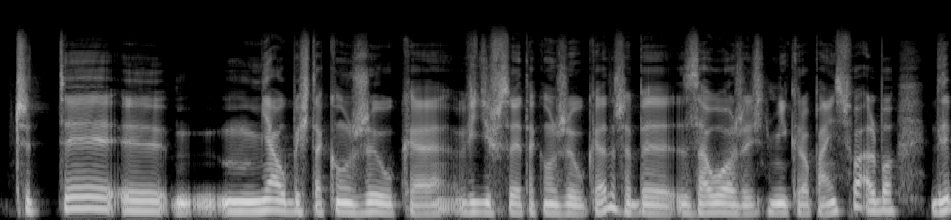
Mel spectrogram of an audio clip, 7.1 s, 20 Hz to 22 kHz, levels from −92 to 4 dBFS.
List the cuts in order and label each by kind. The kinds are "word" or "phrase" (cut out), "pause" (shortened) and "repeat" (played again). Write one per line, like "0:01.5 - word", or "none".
none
